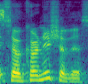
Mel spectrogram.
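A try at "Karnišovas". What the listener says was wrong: Like an SH. Like an SH.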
